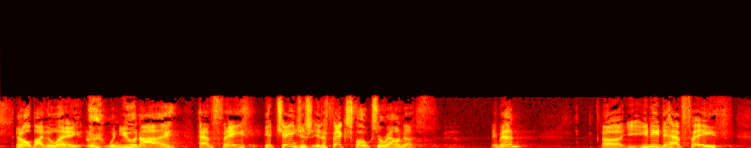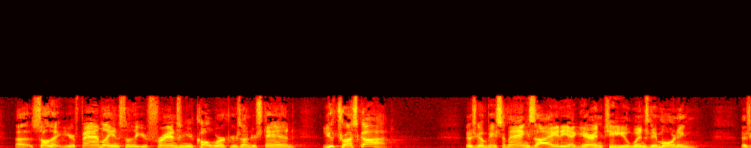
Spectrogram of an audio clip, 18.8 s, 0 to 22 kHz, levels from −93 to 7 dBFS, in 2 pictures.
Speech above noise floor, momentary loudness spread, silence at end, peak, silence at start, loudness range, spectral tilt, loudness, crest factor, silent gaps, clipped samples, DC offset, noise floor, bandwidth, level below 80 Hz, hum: 37 dB; 10 LU; 0 s; -2 dBFS; 0 s; 3 LU; -1.5 dB/octave; -19 LUFS; 20 dB; none; under 0.1%; under 0.1%; -57 dBFS; 8 kHz; -68 dBFS; none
